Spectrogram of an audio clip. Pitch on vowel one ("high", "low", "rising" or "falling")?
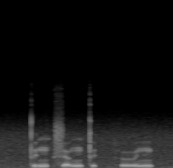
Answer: high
